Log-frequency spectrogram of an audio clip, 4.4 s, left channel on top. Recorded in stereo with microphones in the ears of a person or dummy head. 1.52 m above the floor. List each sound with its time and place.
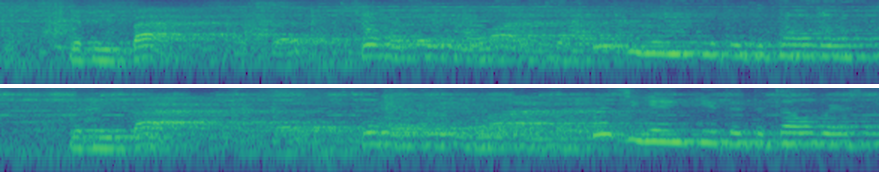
0.3 s a man speaking: 70° left (ahead or behind), 1.4 m
3.0 s a woman speaking: 50° right (ahead or behind), 1.1 m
